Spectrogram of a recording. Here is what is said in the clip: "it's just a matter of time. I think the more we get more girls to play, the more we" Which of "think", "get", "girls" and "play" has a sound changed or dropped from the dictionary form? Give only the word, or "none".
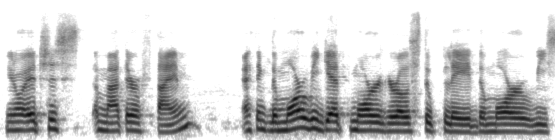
girls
